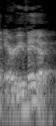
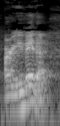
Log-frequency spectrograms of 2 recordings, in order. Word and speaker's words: Ayurveda: little video with me on air veda or i just said i made it i just said it wrong all right okay are you veda because you have a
